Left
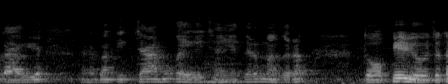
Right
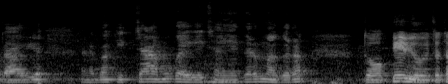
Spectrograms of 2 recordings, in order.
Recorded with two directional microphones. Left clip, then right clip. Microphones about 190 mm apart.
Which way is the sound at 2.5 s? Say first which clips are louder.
Right 2 dB; 35° right (ahead or behind).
